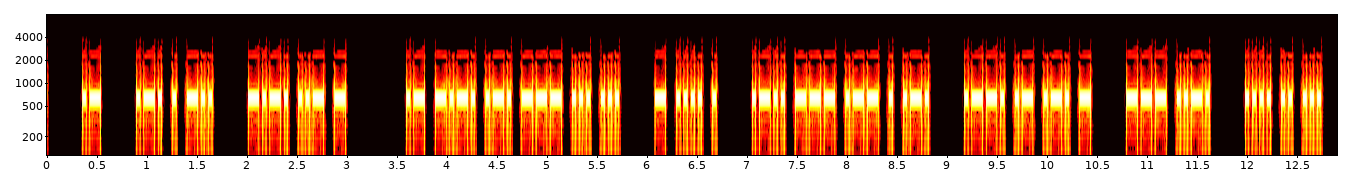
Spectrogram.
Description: Morse code, heard as a keyed tone, about 34 wpm, 650 Hz. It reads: A RED CUT ACROSS THE LOWER PART OF HIS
